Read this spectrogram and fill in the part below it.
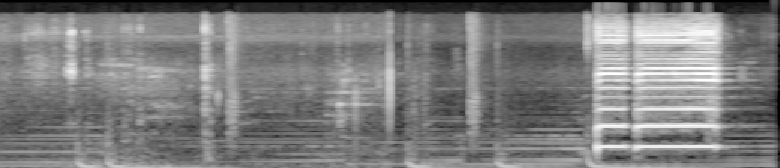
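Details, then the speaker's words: Maruti Suzuki Swift horn problem: the car's horn failed, so an old screw-type spare horn is tested with direct battery positive and negative; after handling clicks it gives a loud clear blaring tone twice, strong and steady; normal horn operation. "ನೋಡಿ friend, ಇದು okay ಅನಿಸುತ್ತೆ."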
